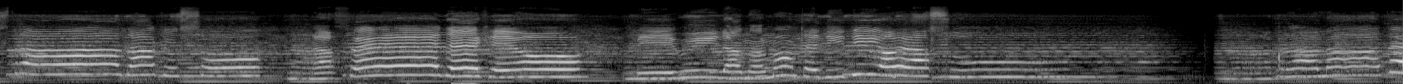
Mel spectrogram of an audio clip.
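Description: Recorded Christian children's song: a high child-like voice singing a melody over instrumental backing with sustained bass notes. About ten seconds in the music fades out, drops almost to silence briefly at about twelve seconds, and then starts again.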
